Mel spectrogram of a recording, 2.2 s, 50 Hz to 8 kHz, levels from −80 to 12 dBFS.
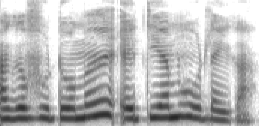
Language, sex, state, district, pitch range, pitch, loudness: Wancho, female, Arunachal Pradesh, Longding, 240-265 Hz, 245 Hz, -12 LUFS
